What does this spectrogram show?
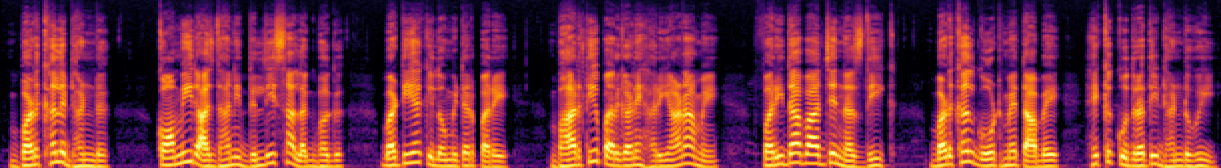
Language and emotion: Sindhi, neutral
